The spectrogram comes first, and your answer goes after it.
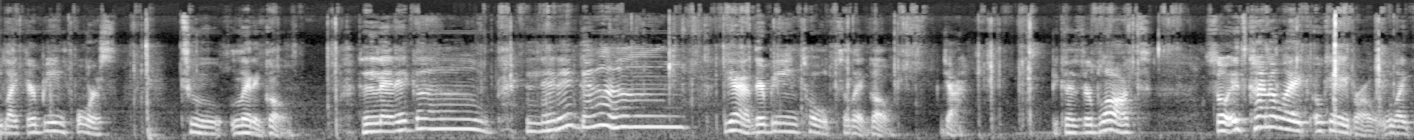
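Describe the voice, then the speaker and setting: Woman tarot reader, mellow voice, blunt and sassy, muffled lo-fi recording. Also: on the low side, slight background noise. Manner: chatty, blunt, profane, sassy. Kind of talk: casual spiritual tarot reading.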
